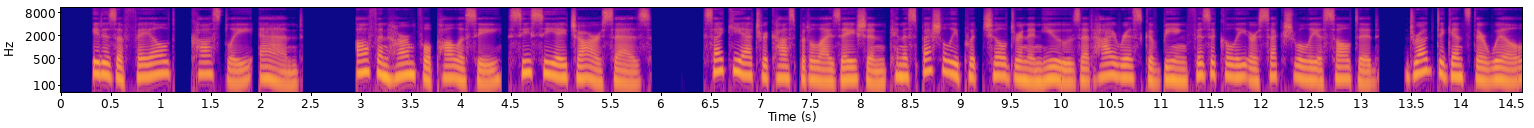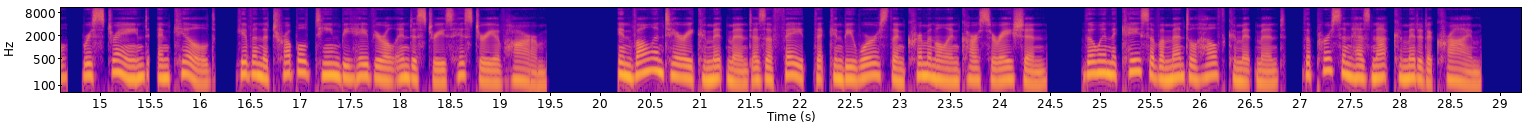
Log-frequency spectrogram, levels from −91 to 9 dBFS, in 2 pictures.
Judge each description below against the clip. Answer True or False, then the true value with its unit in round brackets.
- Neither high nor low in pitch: True (160 Hz)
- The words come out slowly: False (150 wpm)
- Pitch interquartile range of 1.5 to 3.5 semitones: False (5.3 semitones)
